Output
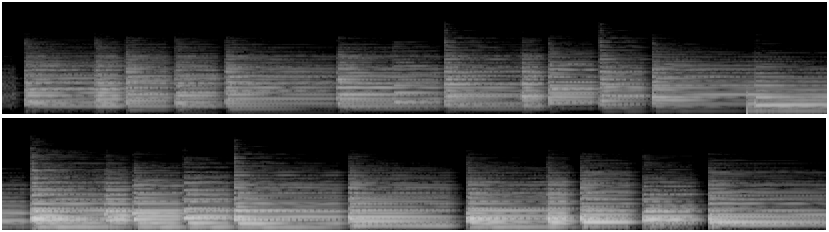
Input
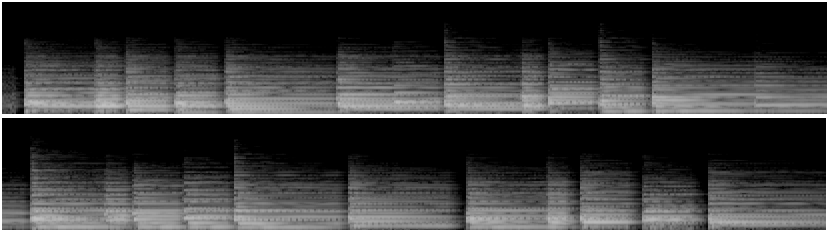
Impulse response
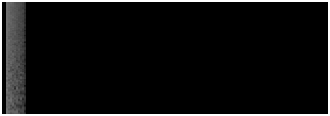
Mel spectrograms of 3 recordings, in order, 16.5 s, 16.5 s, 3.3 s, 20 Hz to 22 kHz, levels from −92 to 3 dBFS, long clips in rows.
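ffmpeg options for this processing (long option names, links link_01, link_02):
-af "asetnsamples=nb_out_samples=441:pad=0,asendcmd='7.45 highpass f 140',highpass=830,volume=5.5dB"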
